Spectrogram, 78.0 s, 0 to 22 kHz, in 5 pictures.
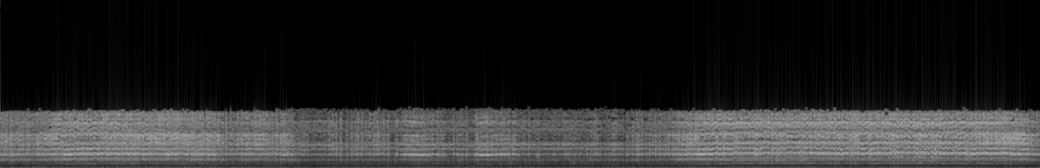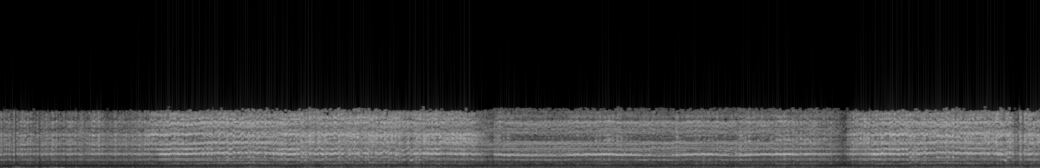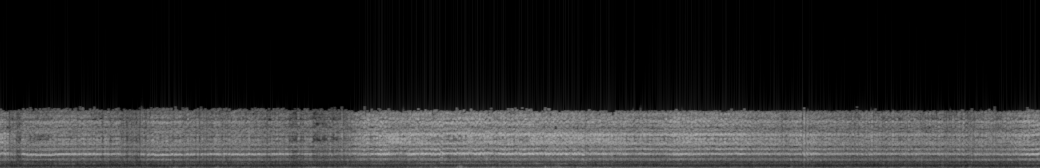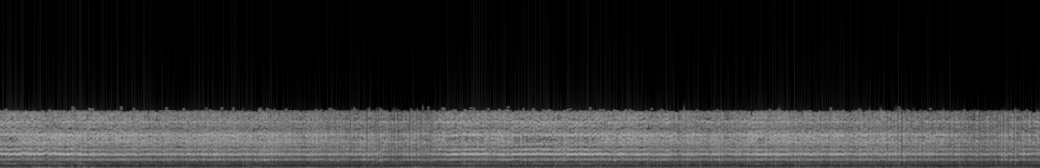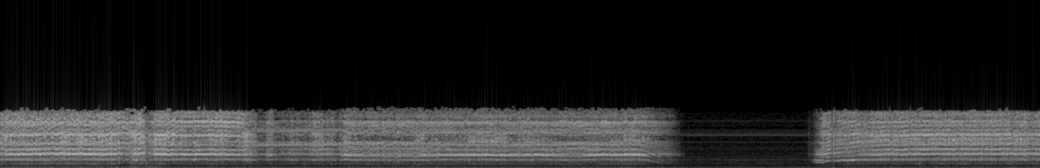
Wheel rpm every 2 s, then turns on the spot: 160, 170, 170, 160, 170, 160, 160, 170, 170, 160, 160, 170, 160, 170, 170, 170, 170, 170, 160, 170, 170, 170, 170, 160, 160, 160, 160, 160, 160, 160, 160, 160, 160, 160, 160, 160, 30, 80, 170.
none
